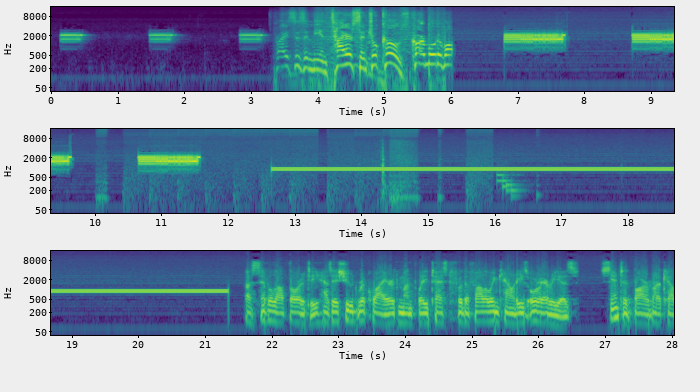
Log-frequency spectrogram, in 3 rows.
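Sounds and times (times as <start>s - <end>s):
warbling digital data tones: 10.0s - 17.0s
two-tone attention signal: 12.7s - 21.4s.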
